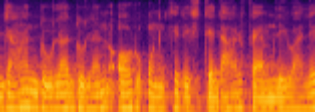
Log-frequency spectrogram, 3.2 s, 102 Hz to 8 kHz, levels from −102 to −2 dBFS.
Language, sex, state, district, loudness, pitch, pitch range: Hindi, male, Uttar Pradesh, Jalaun, -22 LUFS, 100 Hz, 95-110 Hz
